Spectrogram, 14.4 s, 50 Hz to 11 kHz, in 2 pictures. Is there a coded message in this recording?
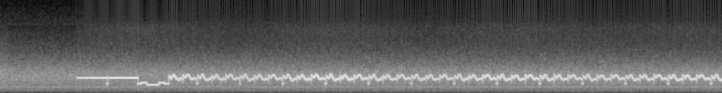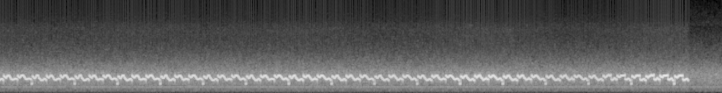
Yes: SSTV (slow-scan television), Scottie S1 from 0.8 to 14.1 s, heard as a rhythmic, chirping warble, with radio static.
